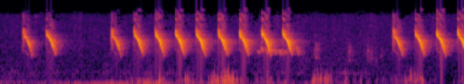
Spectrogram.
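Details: Ciblek, a crystal bar-winged prinia, in the 'nembak ngentrok' song style: long series of shrill falling notes, about three per second, with brief gaps; low rumbling knocks and noises underneath.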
